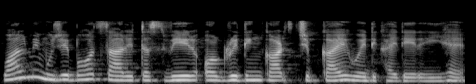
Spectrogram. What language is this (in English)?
Hindi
